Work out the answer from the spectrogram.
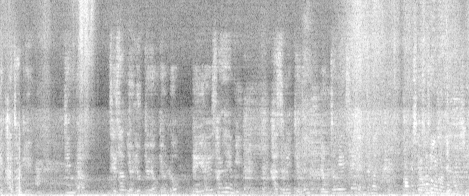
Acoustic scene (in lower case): car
